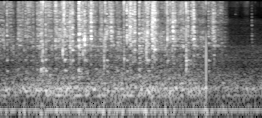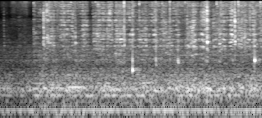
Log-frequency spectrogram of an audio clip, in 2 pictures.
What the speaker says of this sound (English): So I'm just going to bust up these yolks really good.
